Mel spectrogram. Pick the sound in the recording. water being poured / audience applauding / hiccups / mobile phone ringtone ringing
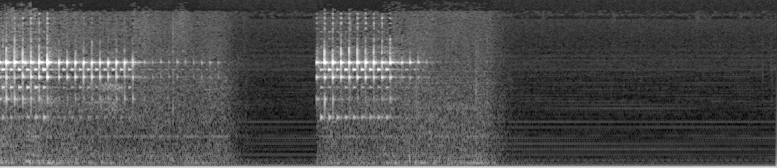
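mobile phone ringtone ringing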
